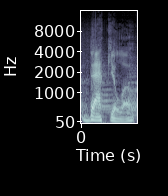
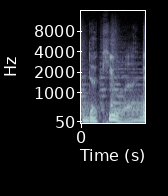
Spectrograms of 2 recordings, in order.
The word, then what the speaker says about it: Dacula: It's not Dacula, although it's spelled that way. It's Dacula.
